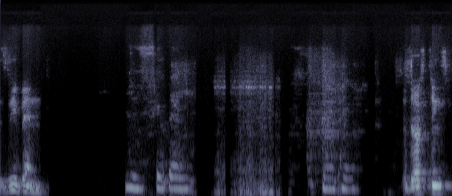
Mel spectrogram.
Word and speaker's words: sieben: over there like S is pronounced as Z. Yes. Okay. Like instead of saying 7, you have to say Sieben.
